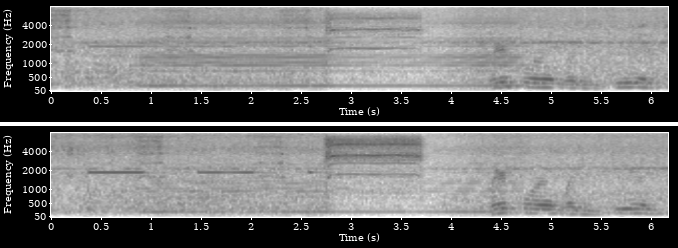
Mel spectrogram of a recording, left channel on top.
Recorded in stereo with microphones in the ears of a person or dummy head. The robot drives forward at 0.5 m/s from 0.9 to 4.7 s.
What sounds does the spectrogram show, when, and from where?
0.4 s an alarm clock: 80° right, 3 m; by 2.6 s 75° right (ahead or behind), 3 m
2.7 s a drill: 30° right (ahead or behind), 1.3 m; by 3.8 s 50° right (ahead or behind), 0.9 m
4.4 s a man speaking: 40° right (ahead or behind), 5.5 m; by 6.1 s 35° right (ahead or behind), 5.5 m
